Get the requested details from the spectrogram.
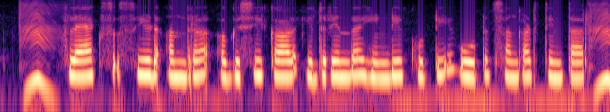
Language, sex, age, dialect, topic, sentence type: Kannada, female, 18-24, Northeastern, agriculture, statement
